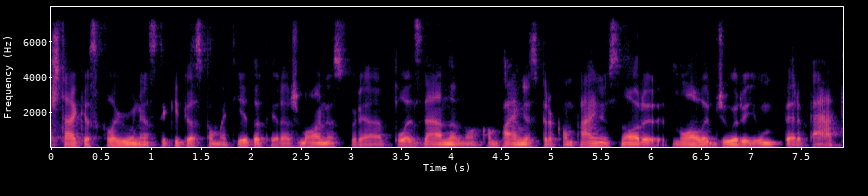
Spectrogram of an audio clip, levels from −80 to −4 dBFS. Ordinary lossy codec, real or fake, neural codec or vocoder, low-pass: AAC, 48 kbps; fake; codec, 16 kHz, 4 kbps, X-Codec, HuBERT features, trained on LibriSpeech; 7.2 kHz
